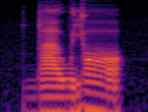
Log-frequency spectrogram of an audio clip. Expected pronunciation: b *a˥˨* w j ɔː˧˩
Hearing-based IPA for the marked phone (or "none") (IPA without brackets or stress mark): a˩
